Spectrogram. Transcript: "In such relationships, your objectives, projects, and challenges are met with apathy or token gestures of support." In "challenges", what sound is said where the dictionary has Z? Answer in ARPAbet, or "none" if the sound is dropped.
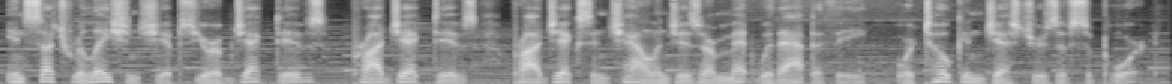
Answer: Z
